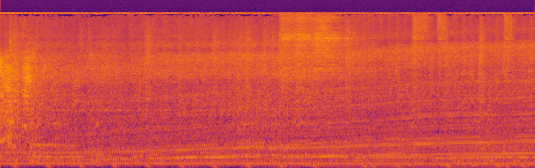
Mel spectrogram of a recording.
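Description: Tyres rumble over a rough dirt track.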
